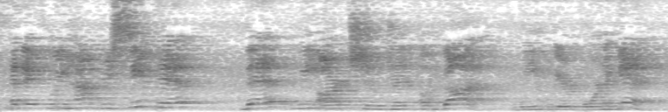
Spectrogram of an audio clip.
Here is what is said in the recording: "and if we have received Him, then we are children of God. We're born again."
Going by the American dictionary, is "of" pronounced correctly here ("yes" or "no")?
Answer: yes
